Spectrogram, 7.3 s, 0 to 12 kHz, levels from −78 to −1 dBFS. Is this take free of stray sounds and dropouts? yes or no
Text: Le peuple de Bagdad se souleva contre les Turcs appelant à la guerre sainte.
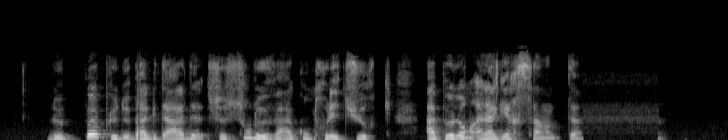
yes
